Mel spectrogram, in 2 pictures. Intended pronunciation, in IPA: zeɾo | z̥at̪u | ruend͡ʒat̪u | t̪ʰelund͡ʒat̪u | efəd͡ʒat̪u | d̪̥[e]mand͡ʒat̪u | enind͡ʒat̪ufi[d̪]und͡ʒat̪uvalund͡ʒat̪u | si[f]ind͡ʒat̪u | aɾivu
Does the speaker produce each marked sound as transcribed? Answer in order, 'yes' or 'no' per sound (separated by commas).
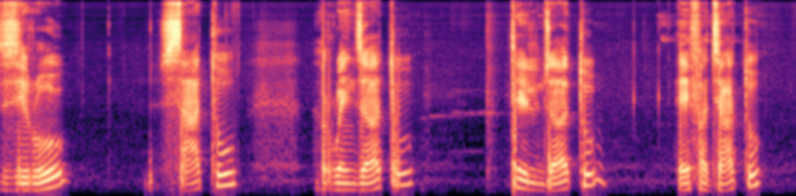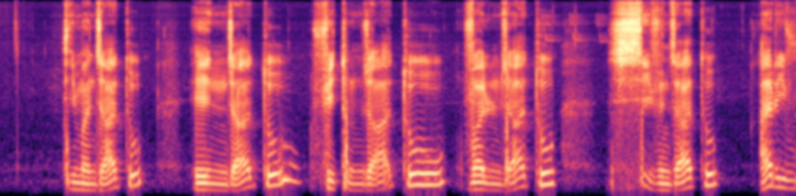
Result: no, no, no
